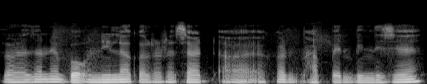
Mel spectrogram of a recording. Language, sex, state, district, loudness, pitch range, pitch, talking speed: Assamese, male, Assam, Kamrup Metropolitan, -18 LUFS, 105-115 Hz, 110 Hz, 110 wpm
